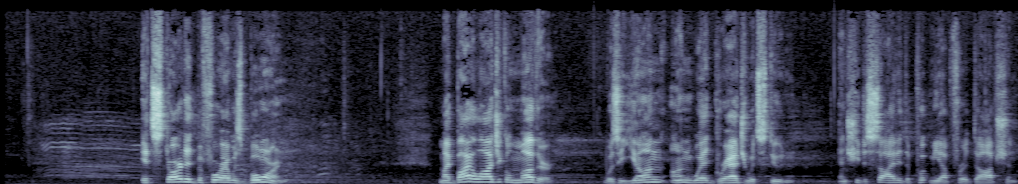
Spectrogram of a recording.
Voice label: Commencement Address; Steve Jobs; 2005; Stanford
